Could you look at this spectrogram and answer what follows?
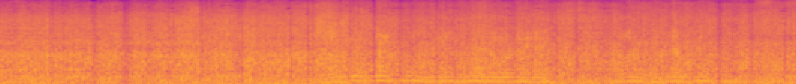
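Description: Motorcycle running at a steady cruising speed inside a road tunnel, a steady engine hum over wind and road noise; the engine note comes out clearer and holds about two seconds in.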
